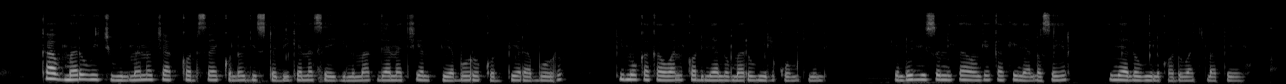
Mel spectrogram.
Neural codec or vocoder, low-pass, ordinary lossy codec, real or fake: none; none; none; real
